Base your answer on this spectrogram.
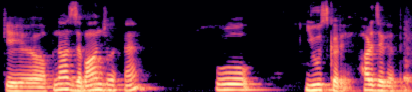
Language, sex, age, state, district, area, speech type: Urdu, male, 18-30, Bihar, Darbhanga, rural, spontaneous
